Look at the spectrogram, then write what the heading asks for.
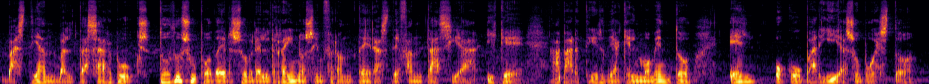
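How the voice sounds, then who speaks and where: Very deep-voiced male audiobook narrator. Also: a bit bright, slight background noise. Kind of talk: scripted literary narration.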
